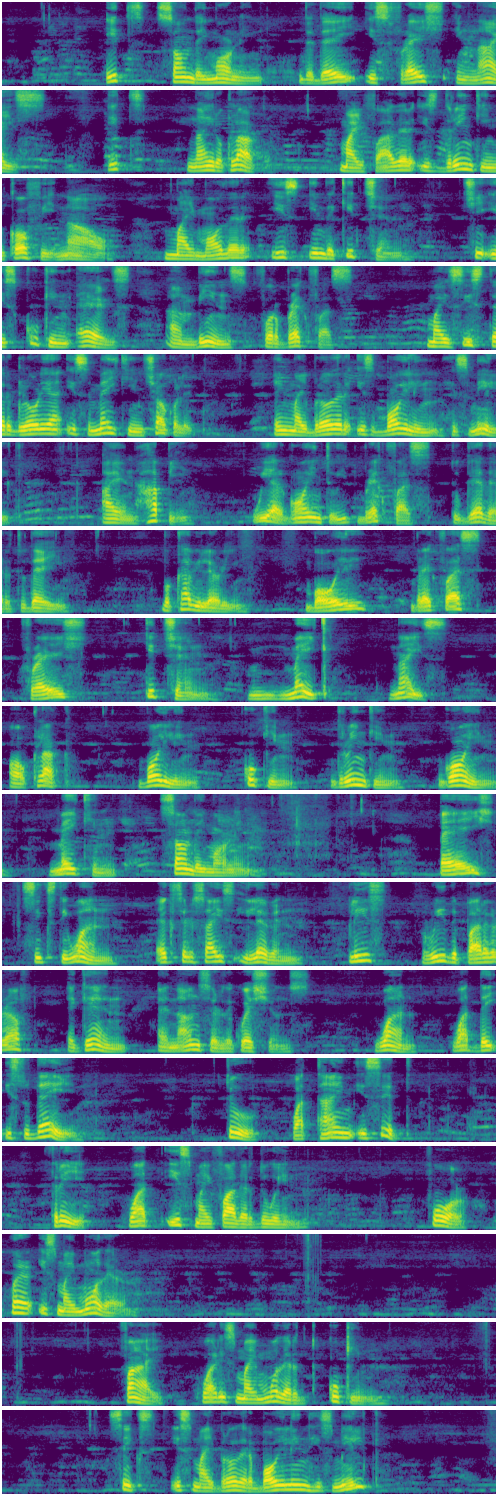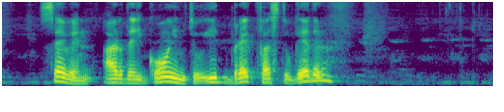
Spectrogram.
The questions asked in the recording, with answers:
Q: What day is today?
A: It's Sunday morning.

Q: What time is it?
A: It's 9 o'clock.

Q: What is my father doing?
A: My father is drinking coffee.

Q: Where is my mother?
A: My mother is in the kitchen.

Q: What is my mother cooking?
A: My mother is cooking eggs and beans for breakfast.

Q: Is my brother boiling his milk?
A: Yes, my brother is boiling his milk.

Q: Are they going to eat breakfast together?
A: Yes, we are going to eat breakfast together.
